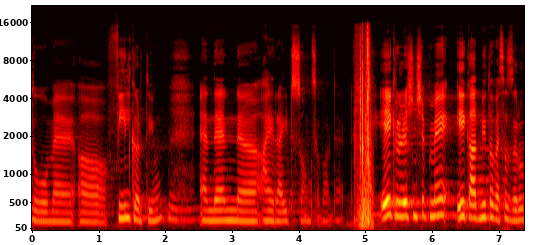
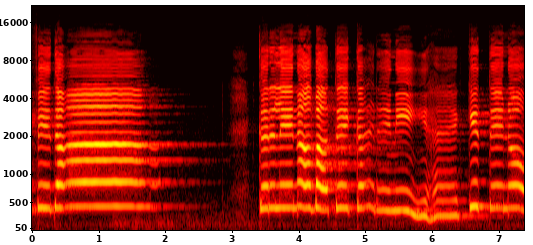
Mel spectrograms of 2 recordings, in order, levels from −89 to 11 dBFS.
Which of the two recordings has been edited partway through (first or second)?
first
